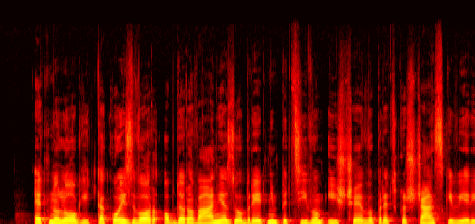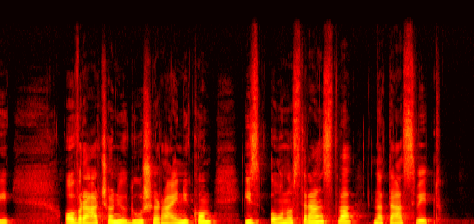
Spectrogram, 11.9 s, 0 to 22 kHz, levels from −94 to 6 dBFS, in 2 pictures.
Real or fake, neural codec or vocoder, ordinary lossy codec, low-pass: real; none; none; 19.8 kHz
